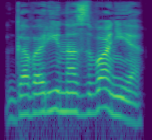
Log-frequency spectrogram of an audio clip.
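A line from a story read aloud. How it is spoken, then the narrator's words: Menacing demand. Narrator (Russian): Цехновичер нехорошим голосом потребовал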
